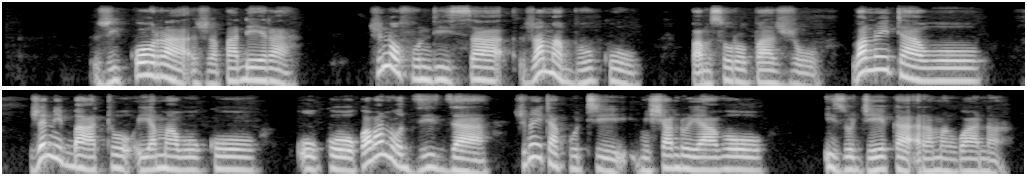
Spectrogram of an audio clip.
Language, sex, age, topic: Ndau, female, 36-49, education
